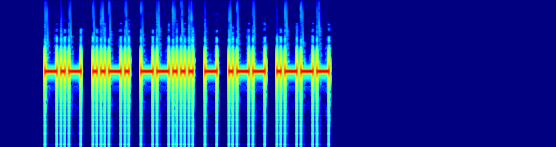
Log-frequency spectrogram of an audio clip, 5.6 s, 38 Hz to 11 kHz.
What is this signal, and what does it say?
Morse code, heard as a keyed tone, about 30 wpm, 700 Hz. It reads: KF7TWJ
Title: USA Call Signs 30wpm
